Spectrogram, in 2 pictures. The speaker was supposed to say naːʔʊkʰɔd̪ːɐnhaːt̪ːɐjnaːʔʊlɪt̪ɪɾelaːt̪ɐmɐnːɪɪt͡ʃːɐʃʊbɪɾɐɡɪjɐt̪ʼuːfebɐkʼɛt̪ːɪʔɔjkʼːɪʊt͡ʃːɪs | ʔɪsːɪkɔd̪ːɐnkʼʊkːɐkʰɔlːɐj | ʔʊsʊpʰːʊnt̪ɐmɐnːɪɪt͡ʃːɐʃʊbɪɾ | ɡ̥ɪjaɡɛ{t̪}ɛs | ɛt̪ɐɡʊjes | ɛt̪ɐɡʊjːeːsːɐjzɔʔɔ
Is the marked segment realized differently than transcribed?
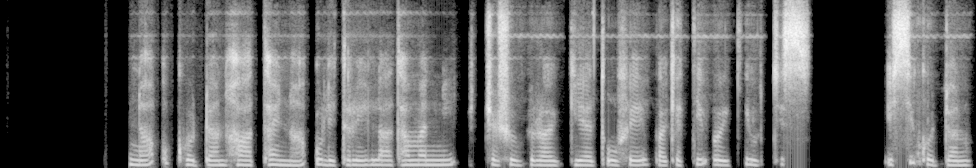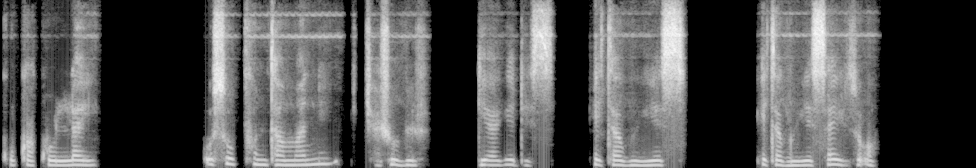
yes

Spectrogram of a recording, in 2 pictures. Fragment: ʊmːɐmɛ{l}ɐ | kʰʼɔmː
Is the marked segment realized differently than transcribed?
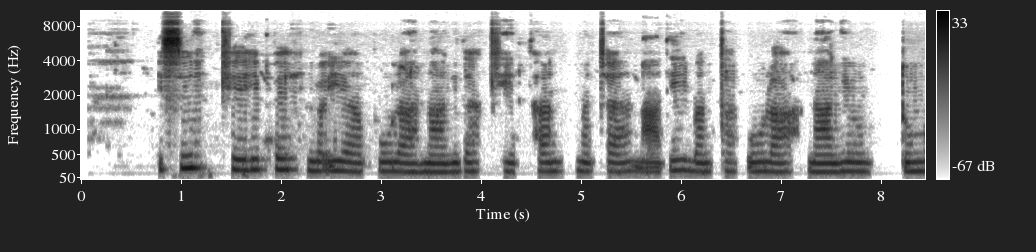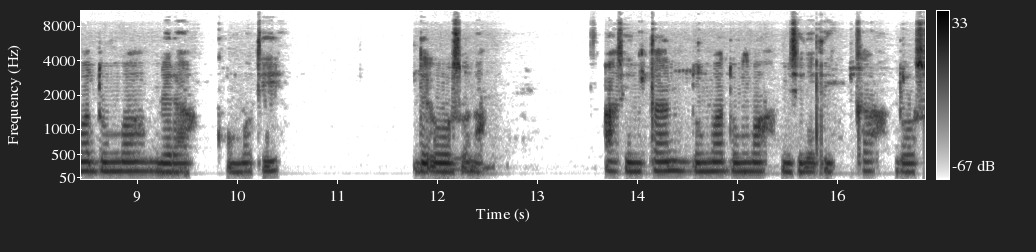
yes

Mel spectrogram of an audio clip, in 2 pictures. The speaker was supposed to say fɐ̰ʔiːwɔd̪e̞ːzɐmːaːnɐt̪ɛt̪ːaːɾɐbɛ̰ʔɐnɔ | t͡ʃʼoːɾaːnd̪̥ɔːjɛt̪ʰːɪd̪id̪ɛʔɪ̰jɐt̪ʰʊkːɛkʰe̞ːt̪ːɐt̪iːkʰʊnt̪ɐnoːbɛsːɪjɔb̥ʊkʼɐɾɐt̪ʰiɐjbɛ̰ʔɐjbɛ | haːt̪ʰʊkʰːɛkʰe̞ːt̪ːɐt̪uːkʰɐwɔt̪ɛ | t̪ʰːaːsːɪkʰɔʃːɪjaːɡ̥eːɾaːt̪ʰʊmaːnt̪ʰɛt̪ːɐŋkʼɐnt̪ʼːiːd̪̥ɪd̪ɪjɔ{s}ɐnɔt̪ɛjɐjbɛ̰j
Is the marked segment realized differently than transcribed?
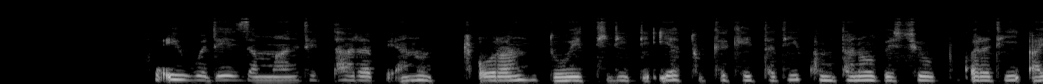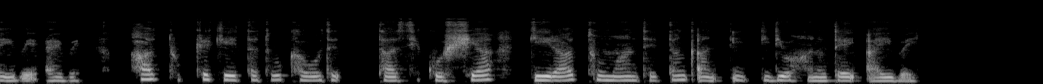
yes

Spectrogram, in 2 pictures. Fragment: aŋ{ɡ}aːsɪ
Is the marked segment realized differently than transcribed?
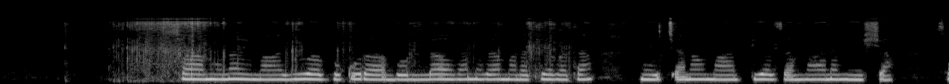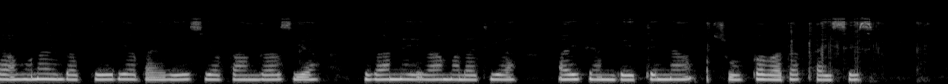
no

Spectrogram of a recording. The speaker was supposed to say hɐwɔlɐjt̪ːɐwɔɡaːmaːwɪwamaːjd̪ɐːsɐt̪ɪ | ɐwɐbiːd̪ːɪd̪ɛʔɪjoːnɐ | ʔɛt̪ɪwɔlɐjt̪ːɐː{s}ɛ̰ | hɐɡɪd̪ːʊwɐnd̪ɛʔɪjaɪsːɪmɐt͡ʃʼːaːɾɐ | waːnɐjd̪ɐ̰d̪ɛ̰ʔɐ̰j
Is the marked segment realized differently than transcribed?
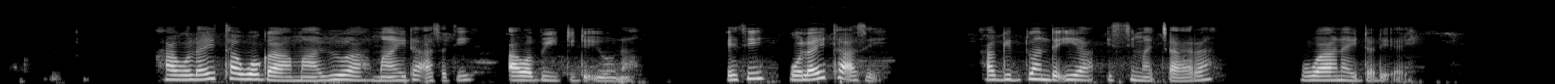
no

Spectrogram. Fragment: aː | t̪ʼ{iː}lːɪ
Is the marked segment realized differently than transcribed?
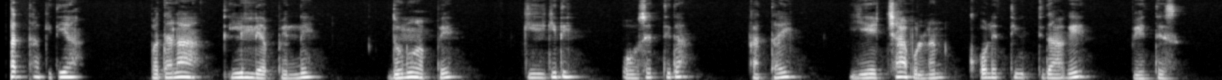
no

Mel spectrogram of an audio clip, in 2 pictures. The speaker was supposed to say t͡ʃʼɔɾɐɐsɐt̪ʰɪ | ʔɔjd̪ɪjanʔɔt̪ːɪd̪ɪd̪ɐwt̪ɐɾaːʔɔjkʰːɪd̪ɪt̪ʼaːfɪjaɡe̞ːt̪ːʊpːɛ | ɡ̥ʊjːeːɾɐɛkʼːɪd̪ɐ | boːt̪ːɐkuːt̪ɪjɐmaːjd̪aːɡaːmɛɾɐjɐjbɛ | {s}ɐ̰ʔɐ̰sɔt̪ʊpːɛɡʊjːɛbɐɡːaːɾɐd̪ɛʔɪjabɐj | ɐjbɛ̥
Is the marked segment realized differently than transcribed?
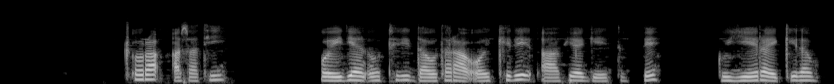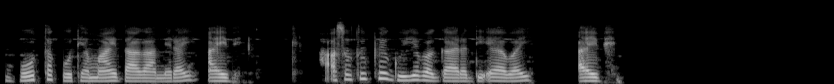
yes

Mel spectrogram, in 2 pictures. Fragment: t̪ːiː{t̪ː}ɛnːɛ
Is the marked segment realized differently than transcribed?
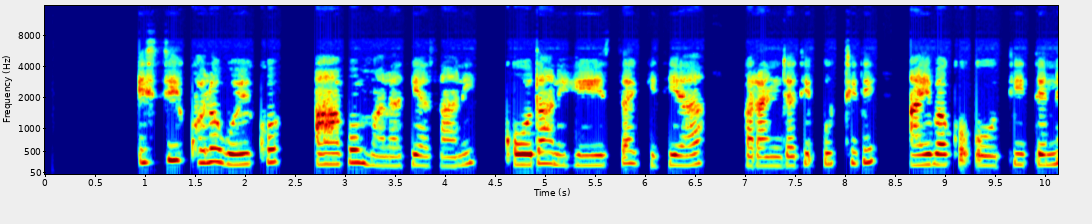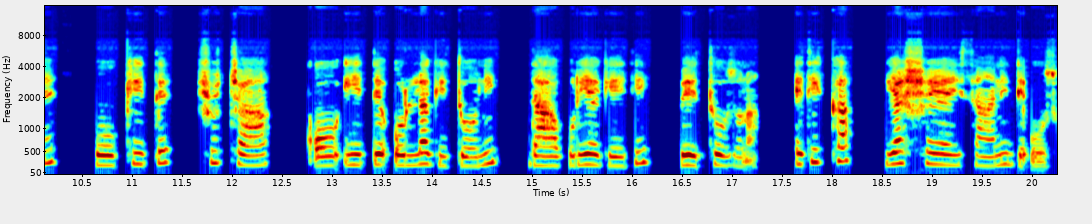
yes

